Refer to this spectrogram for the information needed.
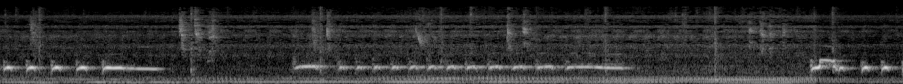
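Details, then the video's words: Zebra dove of the Bangkok type, used as a lure song: soft, beaded coos near one pitch, first a quick run of separate notes, then a long rapid trill from three to six seconds, resuming near the end, with faint clicks behind. "pancinga suara Perkutut Bangkok"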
